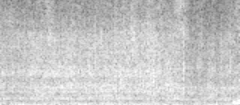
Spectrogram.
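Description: Sur Ron electric dirt bike riding over a rough, muddy field: wind rumble on the microphone and tyre noise, with a faint steady motor whine that fades out near the start.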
